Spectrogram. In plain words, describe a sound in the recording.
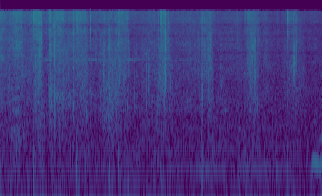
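Footsteps tread on a dirt road.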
